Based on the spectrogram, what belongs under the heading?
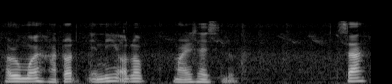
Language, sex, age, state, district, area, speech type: Assamese, male, 18-30, Assam, Jorhat, urban, spontaneous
